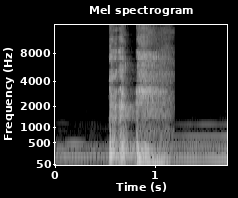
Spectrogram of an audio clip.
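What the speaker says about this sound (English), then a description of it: "Struggling to clear my throat as always." A man clears his throat in two rough, close bursts during a late-night PS1 gaming session, then falls quiet.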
